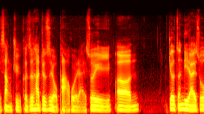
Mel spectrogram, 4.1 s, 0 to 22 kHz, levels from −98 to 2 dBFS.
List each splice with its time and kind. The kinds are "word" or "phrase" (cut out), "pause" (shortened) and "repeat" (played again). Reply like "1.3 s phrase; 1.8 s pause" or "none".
2.3 s pause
